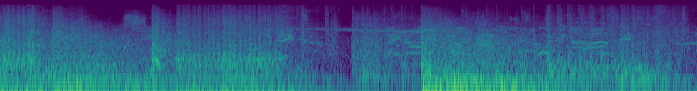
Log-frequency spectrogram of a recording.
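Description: A ZiS artillery barrage in a real-time strategy war game, rapid overlapping gunfire and heavy blasts in dense bursts, with brief drops between volleys and a renewed loud impact partway through, under a voice talking.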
